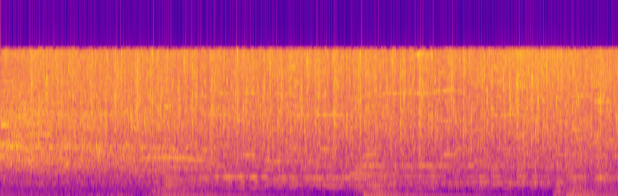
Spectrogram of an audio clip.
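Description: Steady, dense applause from a large audience welcoming the guest speaker, Gao Song, president of South China University of Technology, fills the whole stretch, loud and continuous with a bright crackling texture and no voices standing out above it.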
